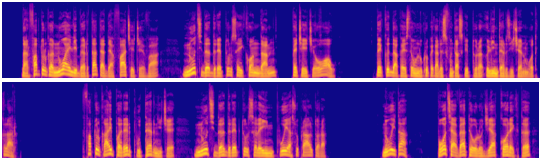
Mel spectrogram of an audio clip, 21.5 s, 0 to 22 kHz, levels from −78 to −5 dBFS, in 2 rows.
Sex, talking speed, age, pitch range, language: male, 150 wpm, 40-59, 95-120 Hz, Romanian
